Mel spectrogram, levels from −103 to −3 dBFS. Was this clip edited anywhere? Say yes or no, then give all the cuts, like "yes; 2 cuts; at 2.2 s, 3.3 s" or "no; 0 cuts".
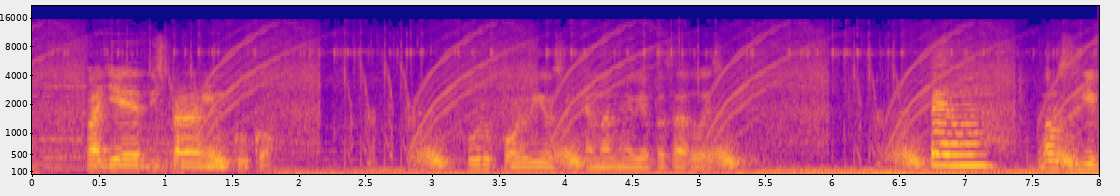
yes; 1 cut; at 5.4 s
